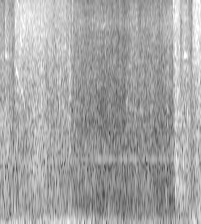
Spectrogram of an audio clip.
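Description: An electric blast crackles sharply.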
